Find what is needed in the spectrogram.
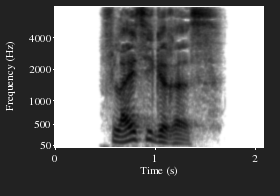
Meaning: strong/mixed nominative/accusative neuter singular comparative degree of fleißig
- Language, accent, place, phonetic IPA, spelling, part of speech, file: German, Germany, Berlin, [ˈflaɪ̯sɪɡəʁəs], fleißigeres, adjective, De-fleißigeres.ogg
